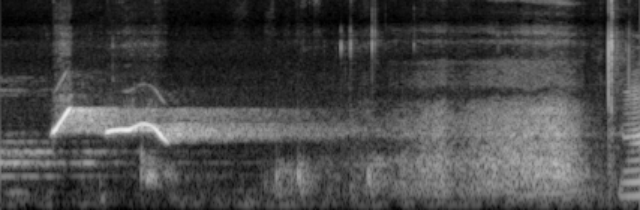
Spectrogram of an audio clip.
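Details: Nias hill myna producing one short whistle that rises, dips and wavers briefly, followed by softer rustling and murmuring background noise.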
